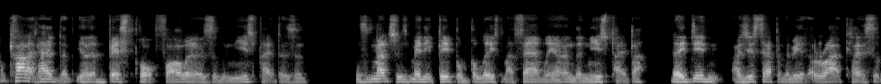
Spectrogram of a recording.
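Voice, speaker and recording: Against a quiet background, a man with an Australian accent speaks at a fairly quick pace. His pitch is fairly low and his intonation fairly even. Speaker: travel company founder, former journalist. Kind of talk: radio interview.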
